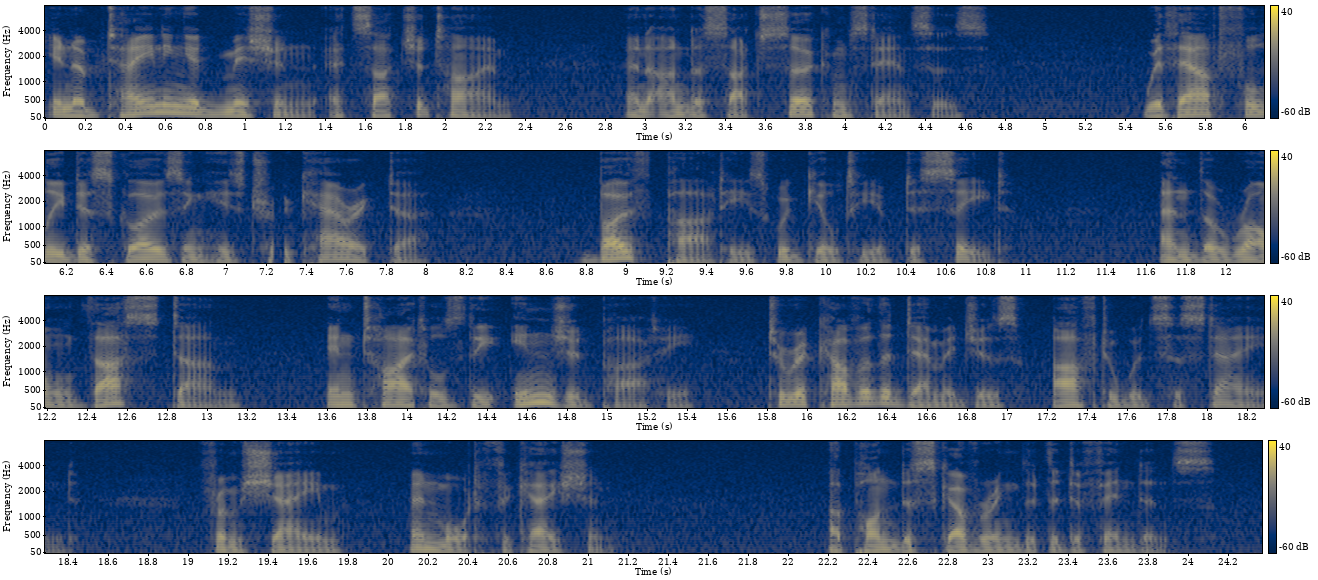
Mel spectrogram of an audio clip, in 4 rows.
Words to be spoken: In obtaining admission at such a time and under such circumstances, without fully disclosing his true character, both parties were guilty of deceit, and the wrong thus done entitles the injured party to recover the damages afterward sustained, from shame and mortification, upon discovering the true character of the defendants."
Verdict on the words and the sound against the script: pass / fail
fail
